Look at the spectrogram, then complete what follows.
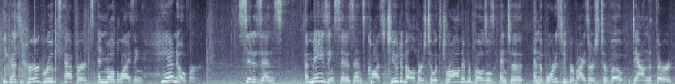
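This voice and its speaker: A woman emcee in her thirties introduces the next speaker at an outdoor protest. Her high voice is hoarse and straining, but her manner stays warm and conversational. Street and traffic noise carry under her words. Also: unhurried. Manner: friendly, chatty introductions. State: losing her voice. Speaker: rally emcee. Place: outdoor rally. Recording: noisy outdoor rally.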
